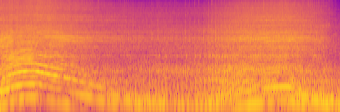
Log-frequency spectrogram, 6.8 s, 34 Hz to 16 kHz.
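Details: Bajaj Pulsar 150 BS4 motorcycle; engine revs and settles with busy metallic whirring rattle over the exhaust note; worn balancer pinion gear, fixed by installing a new balancer pinion.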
